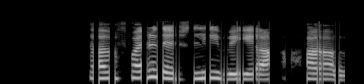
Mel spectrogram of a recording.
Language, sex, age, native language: Icelandic, female, 10, Icelandic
